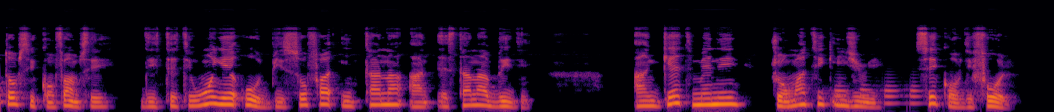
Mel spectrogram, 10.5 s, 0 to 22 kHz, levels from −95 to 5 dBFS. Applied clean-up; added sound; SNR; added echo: neural mask model DeepFilterNet 3.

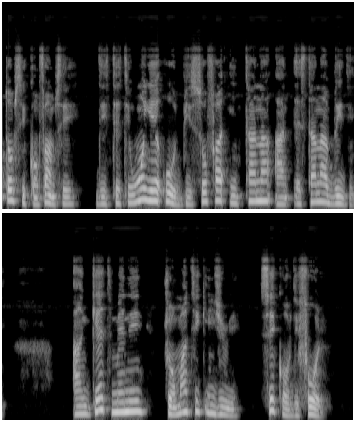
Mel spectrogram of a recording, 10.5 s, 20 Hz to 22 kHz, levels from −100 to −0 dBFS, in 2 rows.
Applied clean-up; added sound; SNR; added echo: none; none; none; none.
